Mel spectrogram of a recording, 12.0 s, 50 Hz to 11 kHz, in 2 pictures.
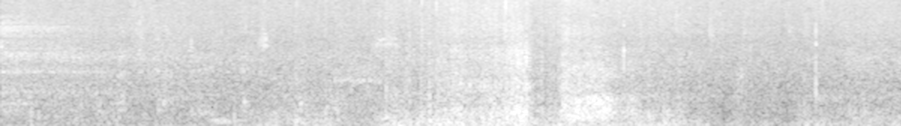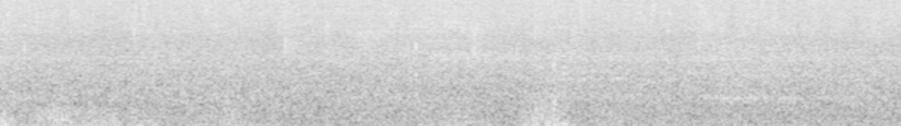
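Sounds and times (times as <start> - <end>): heavy cloth rustling: 2.6 - 4.5.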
